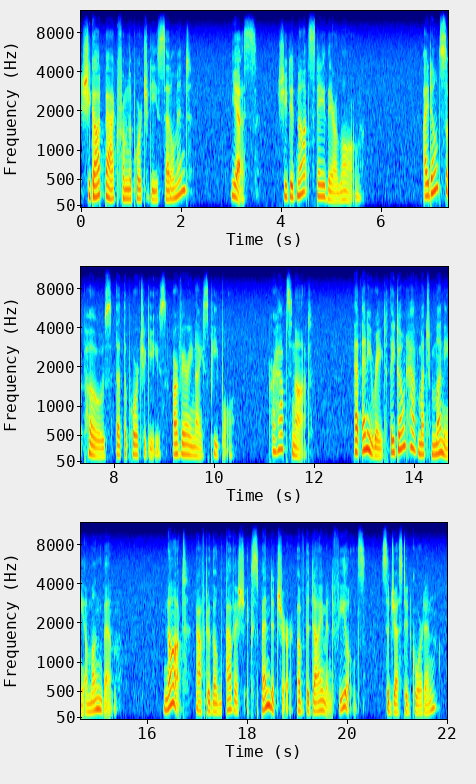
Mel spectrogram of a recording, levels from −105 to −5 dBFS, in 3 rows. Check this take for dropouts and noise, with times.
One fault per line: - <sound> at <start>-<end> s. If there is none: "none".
- dropout at 17.5-17.6 s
